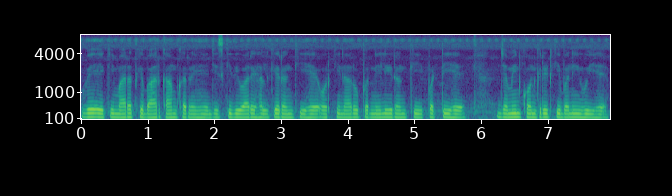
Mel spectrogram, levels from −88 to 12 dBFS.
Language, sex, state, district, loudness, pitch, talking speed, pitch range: Hindi, male, Arunachal Pradesh, Lower Dibang Valley, -16 LUFS, 125 Hz, 220 wpm, 125-130 Hz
